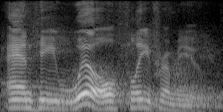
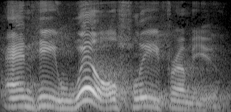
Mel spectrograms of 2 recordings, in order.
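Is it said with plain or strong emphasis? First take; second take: plain; strong. First: It is said with plain, ordinary emphasis. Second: It is said with strong, forceful emphasis.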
